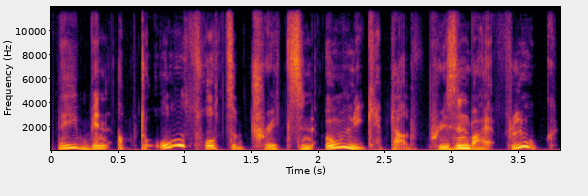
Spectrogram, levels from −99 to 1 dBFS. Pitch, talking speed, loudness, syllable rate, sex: 200 Hz, 265 wpm, -18 LUFS, 6.0 syllables/s, female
